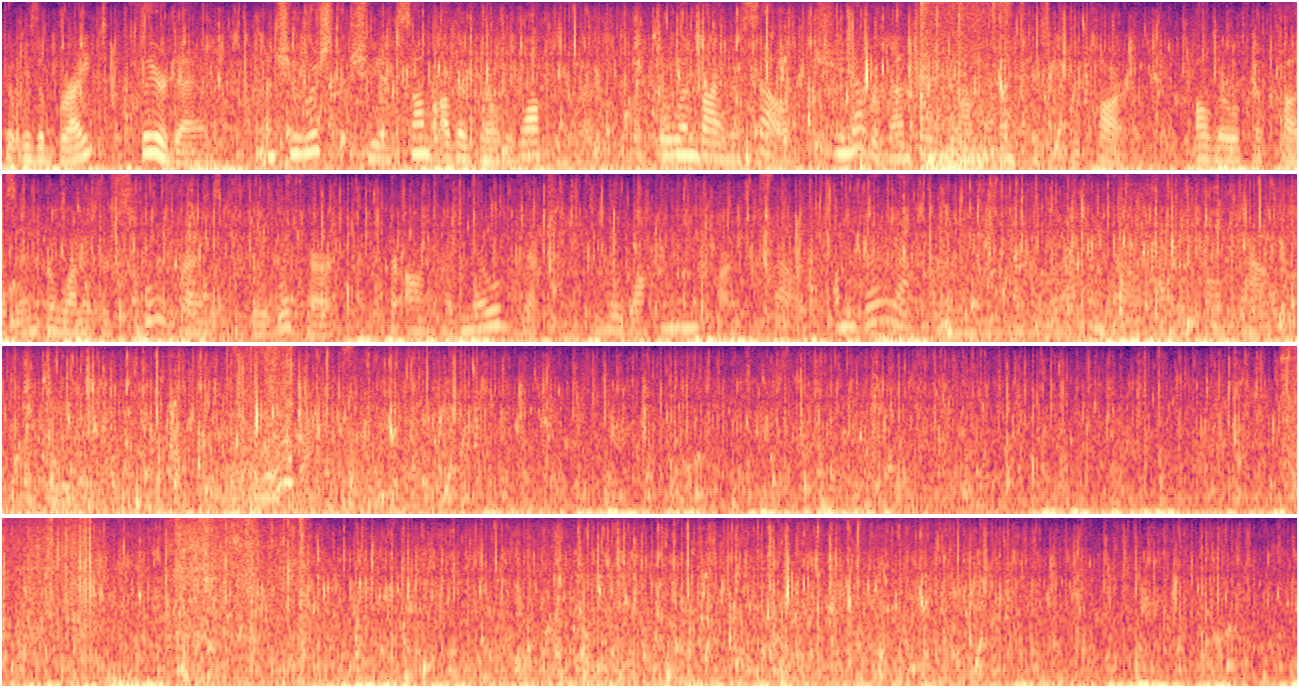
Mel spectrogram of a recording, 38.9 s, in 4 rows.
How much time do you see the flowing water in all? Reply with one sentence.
You can hear the flowing water for 39 seconds altogether.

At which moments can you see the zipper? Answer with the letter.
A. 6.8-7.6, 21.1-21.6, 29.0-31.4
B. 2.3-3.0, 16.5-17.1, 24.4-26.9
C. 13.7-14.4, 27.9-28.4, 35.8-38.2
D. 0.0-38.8
A.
